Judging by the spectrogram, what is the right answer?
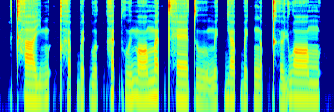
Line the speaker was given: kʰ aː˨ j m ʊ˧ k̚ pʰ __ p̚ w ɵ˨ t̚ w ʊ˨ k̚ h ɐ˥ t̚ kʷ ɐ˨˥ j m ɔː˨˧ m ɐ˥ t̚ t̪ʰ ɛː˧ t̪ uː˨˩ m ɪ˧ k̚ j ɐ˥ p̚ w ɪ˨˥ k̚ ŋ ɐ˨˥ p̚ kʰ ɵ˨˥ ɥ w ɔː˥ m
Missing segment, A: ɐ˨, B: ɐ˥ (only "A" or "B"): A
